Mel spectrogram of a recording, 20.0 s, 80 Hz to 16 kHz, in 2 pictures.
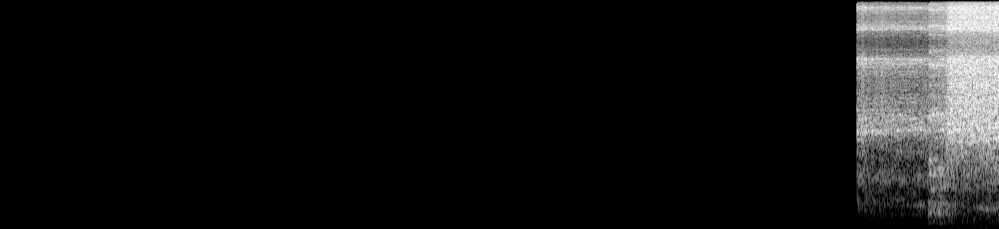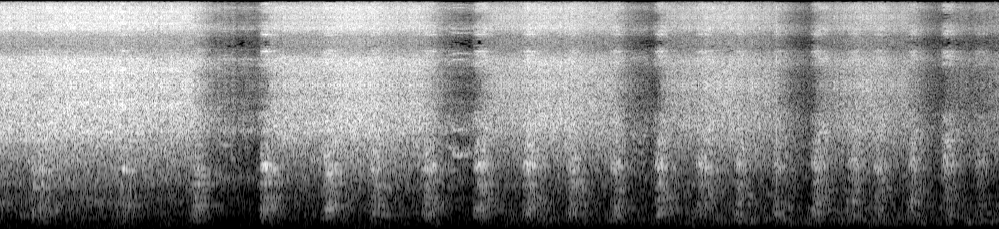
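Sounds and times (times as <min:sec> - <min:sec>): steam locomotive hissing steam: 0:08.6 - 0:19.9.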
